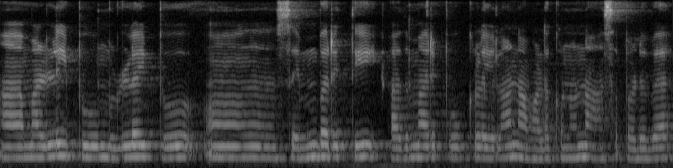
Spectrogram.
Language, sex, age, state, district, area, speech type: Tamil, female, 30-45, Tamil Nadu, Tiruppur, rural, spontaneous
